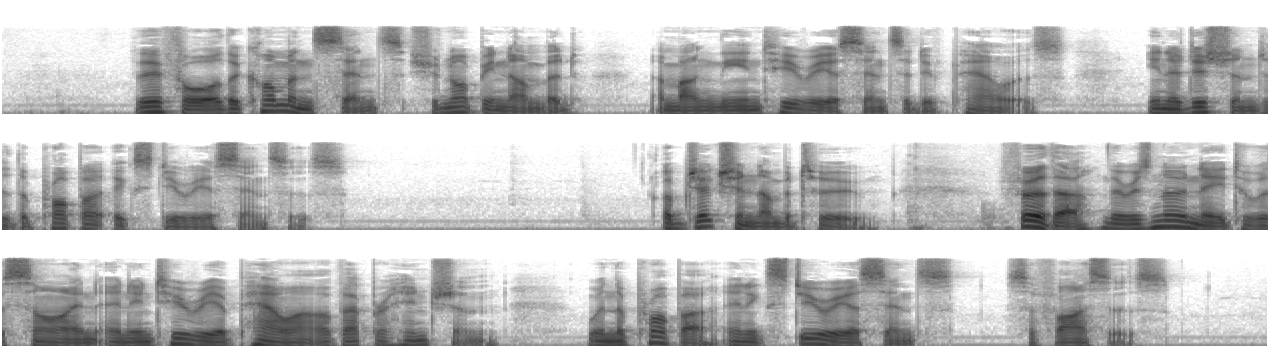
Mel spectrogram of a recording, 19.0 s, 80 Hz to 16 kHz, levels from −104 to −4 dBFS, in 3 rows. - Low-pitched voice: Yes, very low, 95 Hz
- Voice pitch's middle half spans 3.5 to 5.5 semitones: Yes, average, 3.9 semitones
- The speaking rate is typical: No, slow, 130 wpm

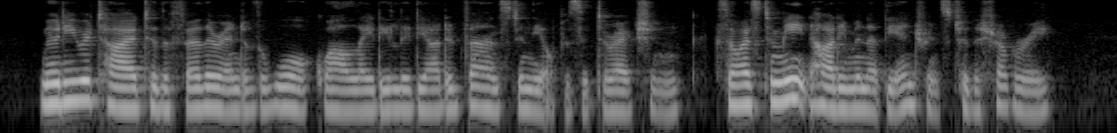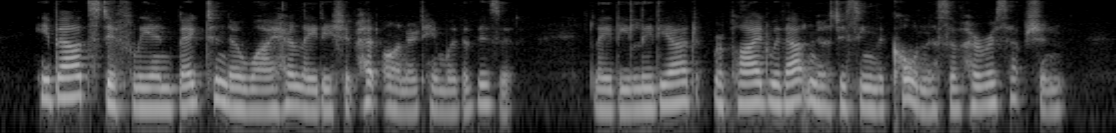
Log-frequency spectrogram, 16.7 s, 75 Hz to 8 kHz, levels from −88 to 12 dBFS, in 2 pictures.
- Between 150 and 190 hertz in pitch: Yes, medium, 185 Hz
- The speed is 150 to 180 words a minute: No, average, 195 wpm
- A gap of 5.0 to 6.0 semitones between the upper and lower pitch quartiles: No, average, 3.0 semitones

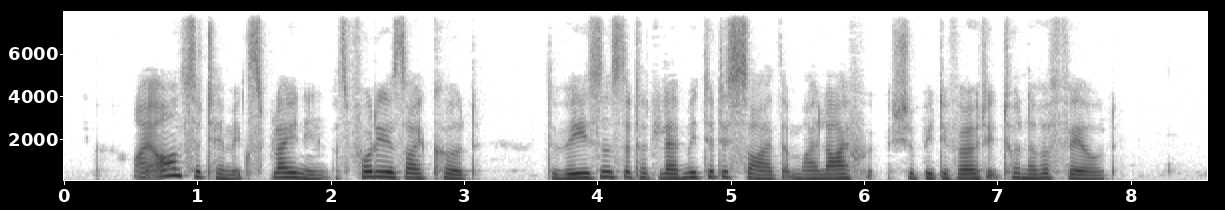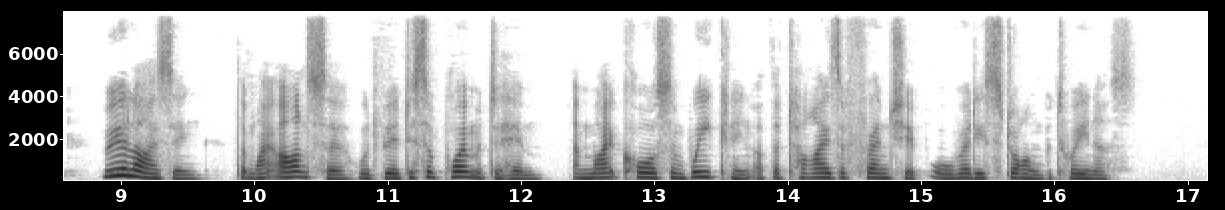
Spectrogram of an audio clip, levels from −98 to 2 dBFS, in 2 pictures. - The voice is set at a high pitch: Yes, high, 200 Hz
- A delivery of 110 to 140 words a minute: No, average, 175 wpm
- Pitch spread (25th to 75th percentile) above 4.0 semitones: No, average, 3.3 semitones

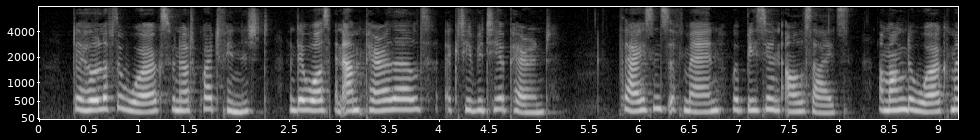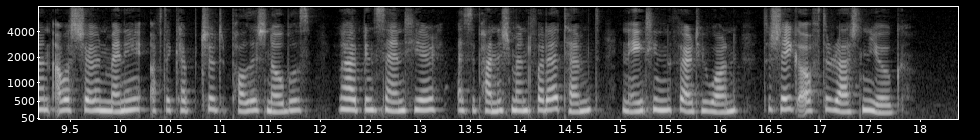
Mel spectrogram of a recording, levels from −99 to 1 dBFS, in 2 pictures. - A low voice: No, very high, 260 Hz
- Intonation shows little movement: Yes, narrow, 2.2 semitones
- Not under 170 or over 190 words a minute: Yes, average, 180 wpm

